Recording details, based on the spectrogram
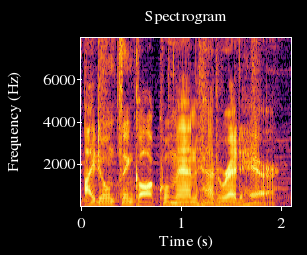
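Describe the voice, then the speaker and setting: Creaky-voiced, dry young student. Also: male voice, on the low side, moderate pace, over music. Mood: dry, puzzled. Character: ordinary, dry, slightly awkward young male student. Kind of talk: visual novel game voice acting.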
